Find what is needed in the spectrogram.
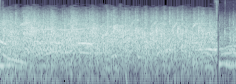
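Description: Audience applause filling the pause after a film song's final note, steady and dense.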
